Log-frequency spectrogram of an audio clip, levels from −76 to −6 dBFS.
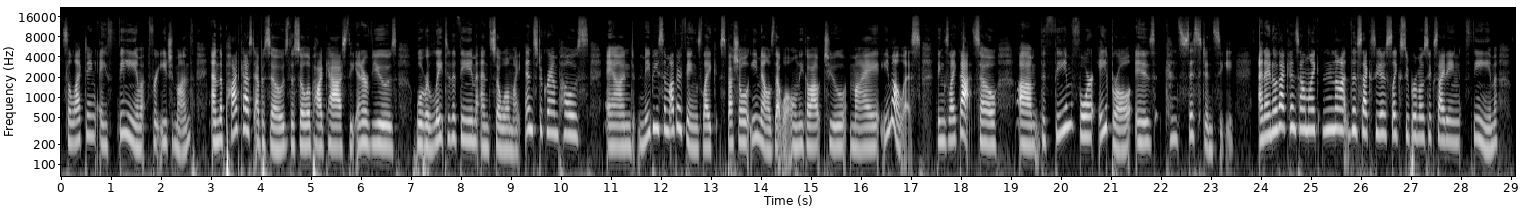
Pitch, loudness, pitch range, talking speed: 215 Hz, -23 LUFS, 185-275 Hz, 140 wpm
